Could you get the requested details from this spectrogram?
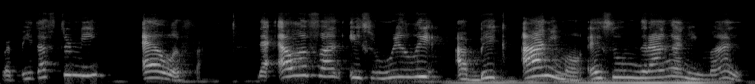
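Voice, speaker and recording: A woman's voice: high-pitched, lively intonation, slow, sharp tone. A woman teacher with a Mexican Spanish accent, giving a patient bilingual English lesson to young children and repeating each word in both languages.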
